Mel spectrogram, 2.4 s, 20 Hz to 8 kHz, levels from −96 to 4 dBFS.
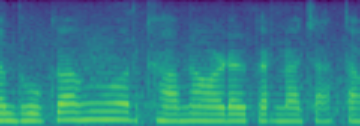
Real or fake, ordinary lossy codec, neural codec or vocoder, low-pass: fake; none; codec, 16 kHz, 2 kbps, FunCodec, trained on Chinese and English, 25 frames a second; none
